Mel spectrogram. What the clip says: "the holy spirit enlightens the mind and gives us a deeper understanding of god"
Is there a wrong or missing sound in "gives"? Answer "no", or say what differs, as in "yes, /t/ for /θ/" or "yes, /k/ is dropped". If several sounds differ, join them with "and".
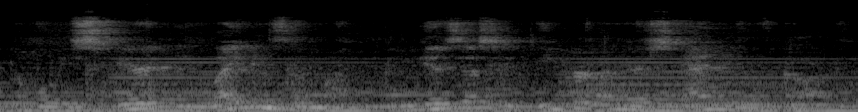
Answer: no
